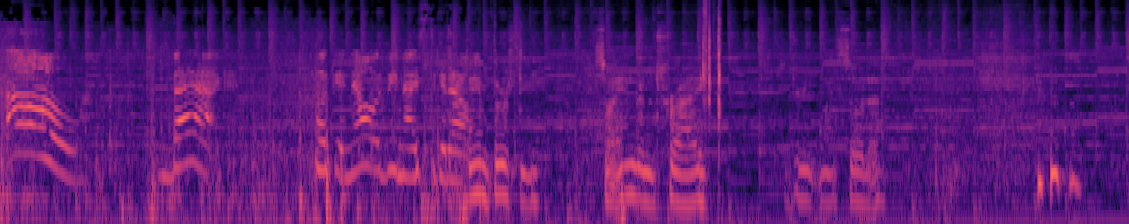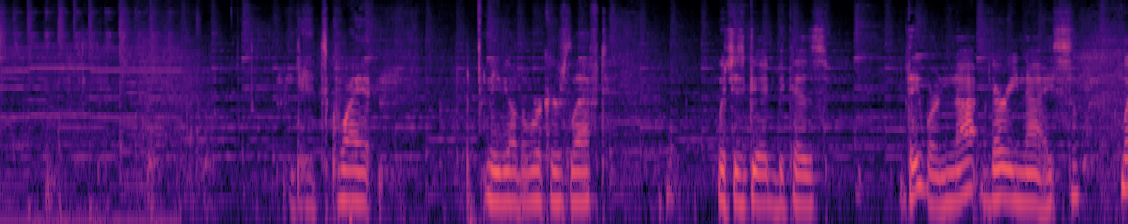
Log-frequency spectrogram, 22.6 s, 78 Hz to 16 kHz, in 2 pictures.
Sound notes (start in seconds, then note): 7.0 soda can opens; 10.2 chuckles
